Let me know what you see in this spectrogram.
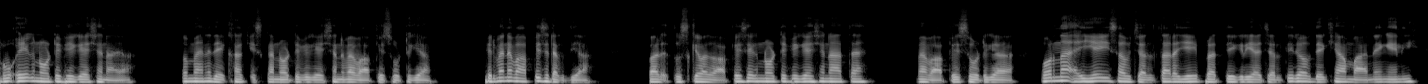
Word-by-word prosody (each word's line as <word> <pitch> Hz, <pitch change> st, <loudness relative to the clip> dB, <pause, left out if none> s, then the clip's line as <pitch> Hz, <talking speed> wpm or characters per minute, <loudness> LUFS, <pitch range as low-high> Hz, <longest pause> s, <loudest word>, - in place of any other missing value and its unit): वो 140 Hz, +2 st, +2 dB
एक 155 Hz, 0 st, +3 dB
नोटिफ़िकेशन 125 Hz, -3 st, +1 dB
आया 100 Hz, +2 st, -4 dB, 0.5 s
तो 135 Hz, -, +1 dB
मैंने 140 Hz, 0 st, +2 dB
देखा 120 Hz, 0 st, +1 dB
किसका 115 Hz, 0 st, -5 dB
नोटिफ़िकेशन 110 Hz, 0 st, -1 dB
मैं 115 Hz, 0 st, +2 dB
वापस 105 Hz, +2 st, -3 dB
उठ 105 Hz, +1 st, -2 dB
गया 100 Hz, -2 st, -1 dB
फ़िर 125 Hz, +2 st, -5 dB
मैंने 160 Hz, +1 st, +3 dB
वापस 145 Hz, 0 st, +1 dB
रख 110 Hz, -, +1 dB
दिया। 100 Hz, 0 st, -3 dB, 0.6 s
पर 120 Hz, -2 st, +2 dB
उसके 120 Hz, +2 st, 0 dB
बाद 120 Hz, -2 st, +2 dB
वापस 120 Hz, +7 st, 0 dB
एक 140 Hz, -, +3 dB
नोटिफ़िकेशन 135 Hz, 0 st, +1 dB
आता 130 Hz, -1 st, +1 dB
है 125 Hz, -, -2 dB, 0.5 s
मैं 120 Hz, -, +3 dB
वापस 110 Hz, +4 st, -1 dB
उठ 110 Hz, -1 st, +2 dB
गया 105 Hz, -2 st, 0 dB, 0.3 s
और 155 Hz, +2 st, +4 dB
ना 175 Hz, 0 st, +3 dB
यही 140 Hz, +3 st, +2 dB
सब 135 Hz, -1 st, +1 dB
चलता 110 Hz, +3 st, 0 dB
रहा 130 Hz, -, +2 dB
यही 130 Hz, +2 st, +3 dB
प्रतिक्रिया 115 Hz, -2 st, +1 dB
चलती 110 Hz, +6 st, -2 dB
रही 140 Hz, 0 st, +3 dB
अब 130 Hz, -, 0 dB
देखिए 115 Hz, +2 st, 0 dB
आप 125 Hz, -, +1 dB
मानेंगे 115 Hz, +1 st, -1 dB
नहीं 130 Hz, +2 st, -2 dB
120 Hz, 190 wpm, -24 LUFS, 110-135 Hz, 0.6 s, और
